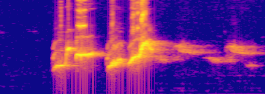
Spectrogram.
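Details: White-rumped shama, Medan type, used to prompt other birds to sing: a loud phrase of rising whistled slurs, followed by softer, fading whistles.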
